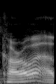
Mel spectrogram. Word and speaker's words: Corowa: Corowa, is it? That's how you pronounce it? – It is pronounced Corowa, a little town nestled on the banks of the mighty Murray River, down on the New South Wales-Victorian border.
